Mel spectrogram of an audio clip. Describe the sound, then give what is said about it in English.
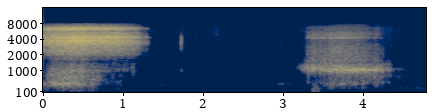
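A slow, deep breath drawn in through the nose during a relaxation exercise, heard as a soft, airy hiss lasting over a second. After a pause, a second long breath follows. Both are faint, with no talk. “Take a deep breath through the nose.”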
